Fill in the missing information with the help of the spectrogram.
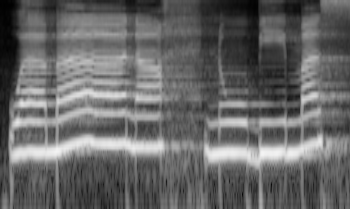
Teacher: Wama nahnu bimas. Nah, ini sin-nya desis ya karena punya sifat namanya shofir. Ada desis seperti suara ular. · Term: sofir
